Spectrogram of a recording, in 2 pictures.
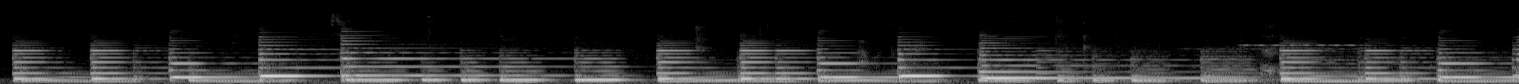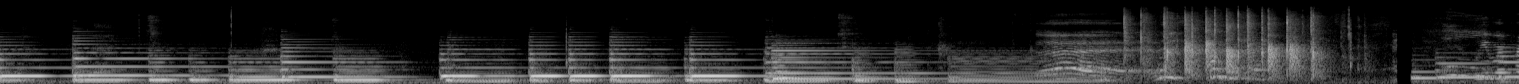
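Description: Digital piano played by a young beginner: a simple two-handed piece, sustained low notes under a single-note melody at a steady pace. The playing stops about two seconds before the end, followed by hand clapping and a voice.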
